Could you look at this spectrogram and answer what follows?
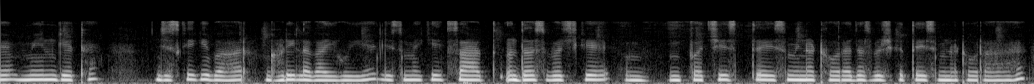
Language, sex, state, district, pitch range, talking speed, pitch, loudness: Hindi, female, Andhra Pradesh, Guntur, 200-215 Hz, 185 wpm, 205 Hz, -14 LUFS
